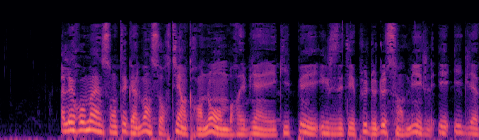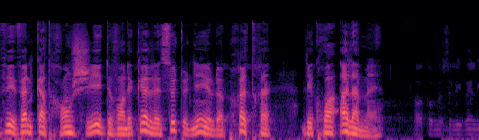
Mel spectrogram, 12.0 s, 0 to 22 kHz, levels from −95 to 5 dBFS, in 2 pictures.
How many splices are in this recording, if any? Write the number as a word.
zero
